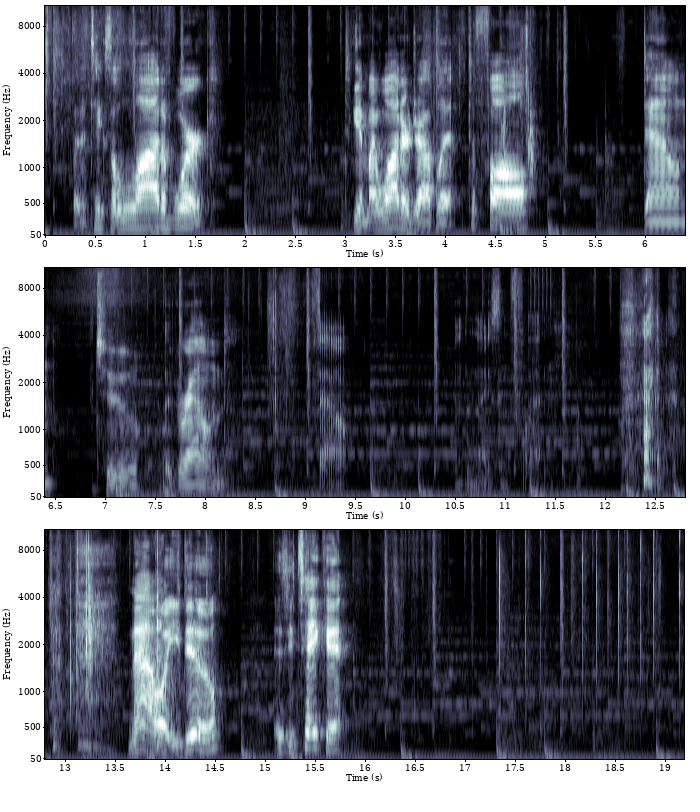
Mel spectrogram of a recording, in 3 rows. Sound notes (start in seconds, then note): 12.2 chuckles; 16.4 upbeat music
